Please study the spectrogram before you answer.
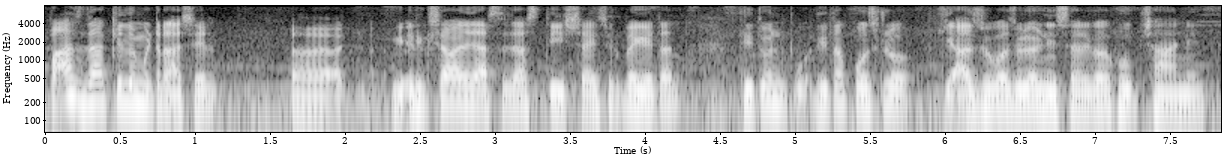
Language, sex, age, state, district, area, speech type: Marathi, male, 18-30, Maharashtra, Thane, urban, spontaneous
